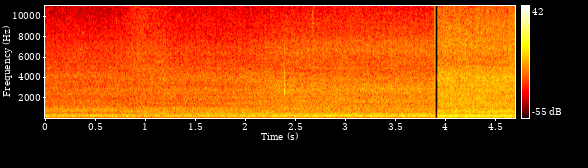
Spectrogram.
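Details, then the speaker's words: 1989 Chevy C1500 with a 350 V8 and 700R4, 101K miles, idling after being revved; steady, even low rumble, no misses, squeaks or whine, slightly louder near end; normal idle. "The old 350's kind of got a little rumble to it. Sounds good though. No squeaks, no whining."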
